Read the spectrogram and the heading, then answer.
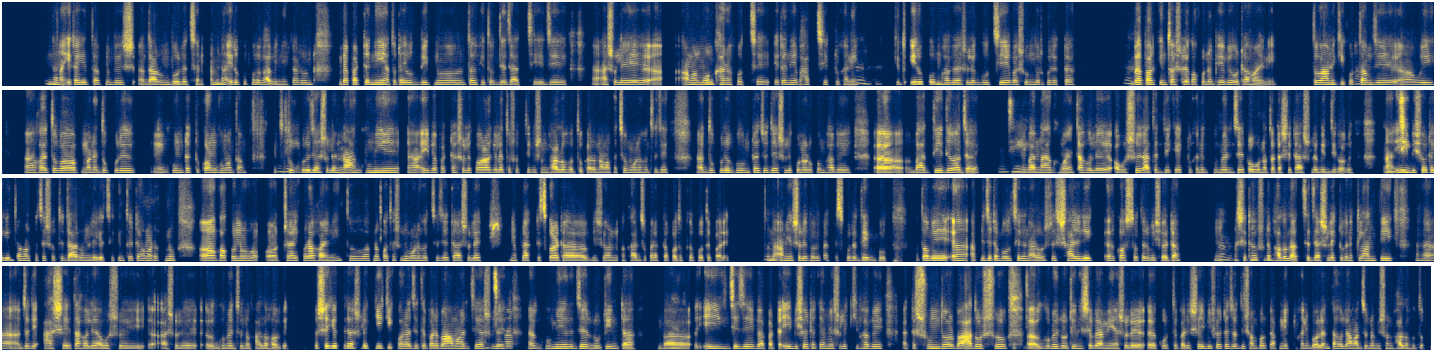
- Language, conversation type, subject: Bengali, advice, দুপুরের ঘুমানোর অভ্যাস কি রাতের ঘুমে বিঘ্ন ঘটাচ্ছে?
- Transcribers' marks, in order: other background noise; tapping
